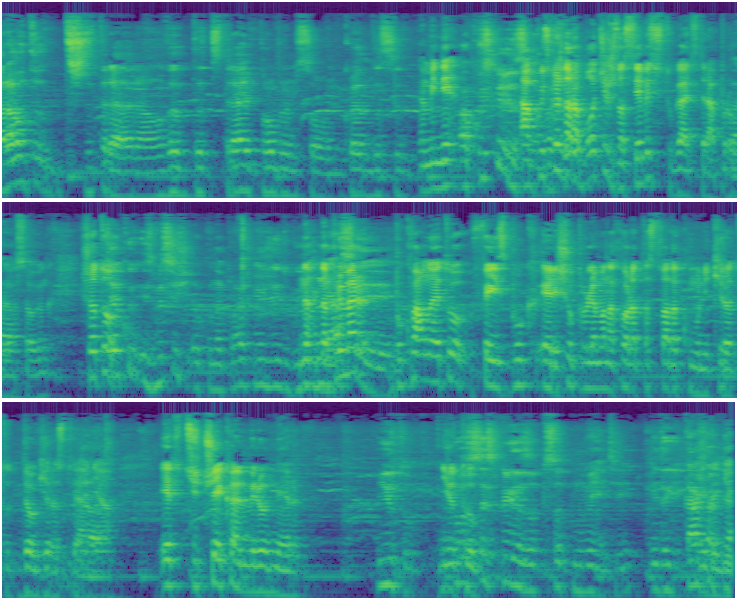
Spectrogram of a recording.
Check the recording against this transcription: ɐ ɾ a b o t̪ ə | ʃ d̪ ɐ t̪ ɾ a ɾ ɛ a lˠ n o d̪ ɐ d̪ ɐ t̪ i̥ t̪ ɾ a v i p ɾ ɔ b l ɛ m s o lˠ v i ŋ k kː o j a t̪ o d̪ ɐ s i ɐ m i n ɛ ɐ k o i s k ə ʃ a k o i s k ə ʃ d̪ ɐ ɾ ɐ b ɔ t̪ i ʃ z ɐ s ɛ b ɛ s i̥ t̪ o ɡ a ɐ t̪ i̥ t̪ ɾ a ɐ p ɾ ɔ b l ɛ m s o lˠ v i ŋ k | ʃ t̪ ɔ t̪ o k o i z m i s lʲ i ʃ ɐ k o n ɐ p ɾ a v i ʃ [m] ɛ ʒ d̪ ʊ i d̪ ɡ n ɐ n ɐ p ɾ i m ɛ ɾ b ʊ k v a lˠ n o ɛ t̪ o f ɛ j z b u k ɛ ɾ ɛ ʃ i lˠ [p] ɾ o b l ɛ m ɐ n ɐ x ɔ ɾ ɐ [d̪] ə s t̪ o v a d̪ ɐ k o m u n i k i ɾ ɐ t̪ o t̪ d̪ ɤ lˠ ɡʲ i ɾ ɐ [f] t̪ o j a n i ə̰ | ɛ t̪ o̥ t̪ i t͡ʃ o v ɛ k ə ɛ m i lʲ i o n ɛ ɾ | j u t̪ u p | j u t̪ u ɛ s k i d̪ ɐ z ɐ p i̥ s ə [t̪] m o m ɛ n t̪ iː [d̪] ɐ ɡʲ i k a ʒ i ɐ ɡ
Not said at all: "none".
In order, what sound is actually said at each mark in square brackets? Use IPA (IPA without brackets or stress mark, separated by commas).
m, p, t̪, s, t̪, d̪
